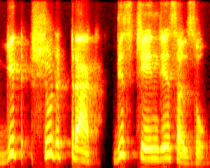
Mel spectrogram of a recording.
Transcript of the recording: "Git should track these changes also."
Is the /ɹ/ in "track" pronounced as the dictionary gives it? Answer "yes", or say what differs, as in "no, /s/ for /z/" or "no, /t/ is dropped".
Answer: yes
